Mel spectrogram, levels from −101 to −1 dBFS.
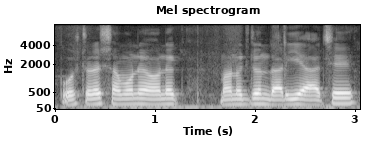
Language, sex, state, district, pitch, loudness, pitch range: Bengali, male, West Bengal, Cooch Behar, 140 Hz, -14 LUFS, 130-145 Hz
